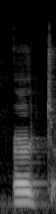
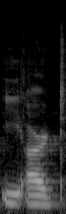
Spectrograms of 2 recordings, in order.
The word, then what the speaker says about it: EART: me saying i think earth or e-art is actually pronounced e-art electronic art i don't know why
